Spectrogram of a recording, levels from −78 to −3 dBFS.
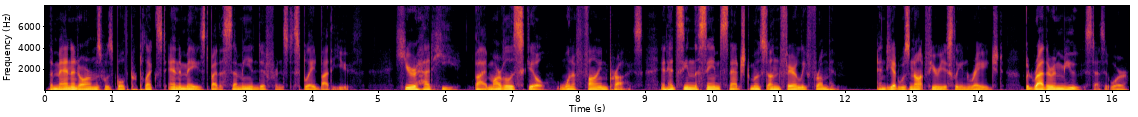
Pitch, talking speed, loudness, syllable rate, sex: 95 Hz, 180 wpm, -19 LUFS, 5.1 syllables/s, male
